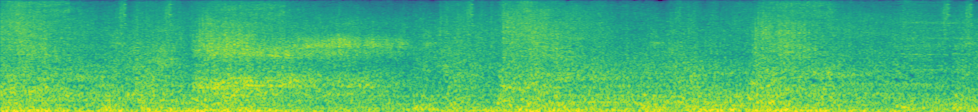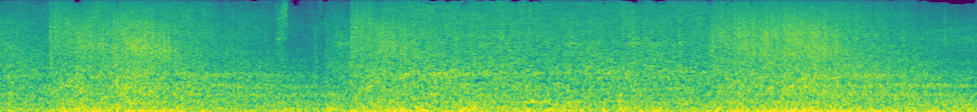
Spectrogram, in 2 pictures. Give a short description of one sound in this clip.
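Explosions burst with loud booms.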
